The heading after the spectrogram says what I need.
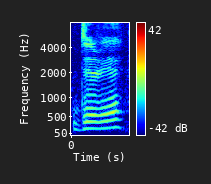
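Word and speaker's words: Dirie: I pronouncing her name correctly? Yeah, yes. Diri.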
